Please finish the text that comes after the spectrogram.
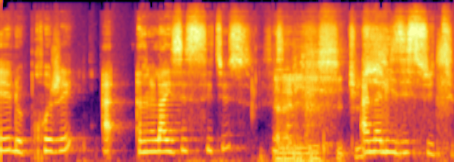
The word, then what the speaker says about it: Analysis Situs: Analysis Situs. Analysis Situs. Du latin. Il faut le prononcer à la latine.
